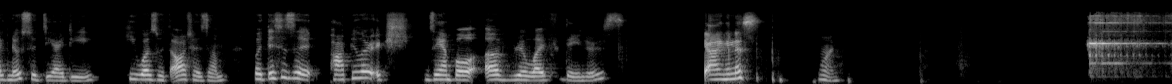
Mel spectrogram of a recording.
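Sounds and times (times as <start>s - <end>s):
speech: 0.0s - 6.3s, 7.0s - 8.6s
telephone ringing with an incoming call: 10.9s - 11.7s.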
